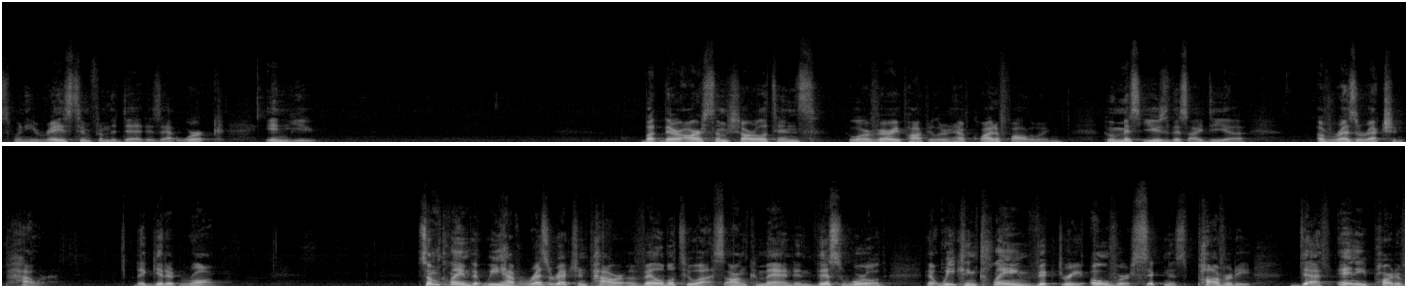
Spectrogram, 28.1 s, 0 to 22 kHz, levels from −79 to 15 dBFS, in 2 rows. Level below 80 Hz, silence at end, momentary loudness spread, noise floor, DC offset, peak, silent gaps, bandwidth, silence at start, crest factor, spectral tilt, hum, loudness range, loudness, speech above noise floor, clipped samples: -70 dBFS; 0 s; 14 LU; -62 dBFS; under 0.1%; 0 dBFS; none; 14.5 kHz; 0 s; 22 dB; -6 dB/octave; none; 11 LU; -21 LUFS; 41 dB; under 0.1%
